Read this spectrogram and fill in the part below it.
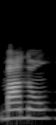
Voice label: "Manon", French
